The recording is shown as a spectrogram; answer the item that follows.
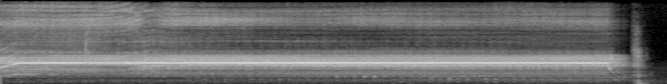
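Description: Moza Slypod E motorized slider's motor driving its telescoping barrel out: a loud, high, drill-like whine that reaches full pitch right at the start, holds one steady tone for about nine seconds, then cuts off near the end. The drive is loud and gets louder the faster the barrel travels.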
